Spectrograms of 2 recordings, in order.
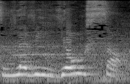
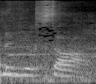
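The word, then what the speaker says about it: Leviosa: eye out and besides you're saying it wrong it's levosa not leosa it's a Twist and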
